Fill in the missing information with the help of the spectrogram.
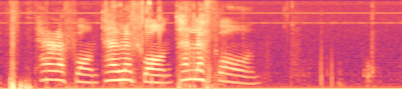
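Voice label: "telephone", spoken word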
